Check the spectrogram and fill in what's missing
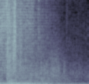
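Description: A Confringo blasting spell goes off in Hogwarts Legacy as a single loud, booming burst that rolls and fades within about a second.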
